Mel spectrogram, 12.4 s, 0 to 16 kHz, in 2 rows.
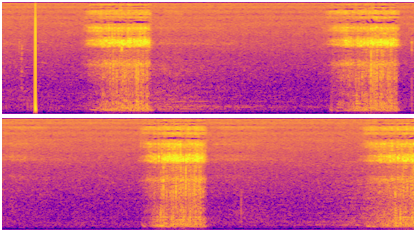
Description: This is our neapolitan mastiff puppy, he is 11 weeks and snores like this all the time!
